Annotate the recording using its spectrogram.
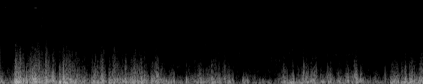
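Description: Leaves rustling and pots scuffing as potted seedlings are pushed about by hand, with wind buffeting the microphone in an uneven, irregular rumble.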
